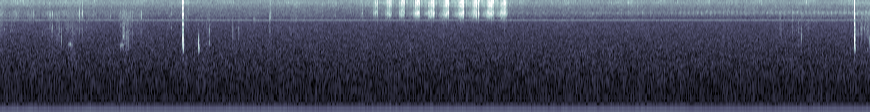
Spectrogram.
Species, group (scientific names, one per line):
Pseudochorthippus parallelus
Orthoptera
